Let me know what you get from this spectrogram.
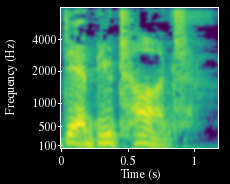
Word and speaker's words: debutante: However, there is a related word that is pronounced with the T sound, debutante.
